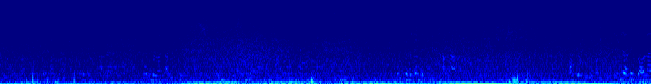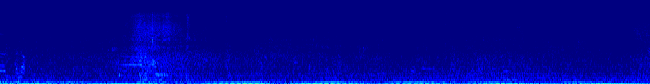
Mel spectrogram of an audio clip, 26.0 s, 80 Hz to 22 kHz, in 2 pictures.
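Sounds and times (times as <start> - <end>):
low engine drone: 0.0 - 26.0
people talking in background: 0.0 - 26.0.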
